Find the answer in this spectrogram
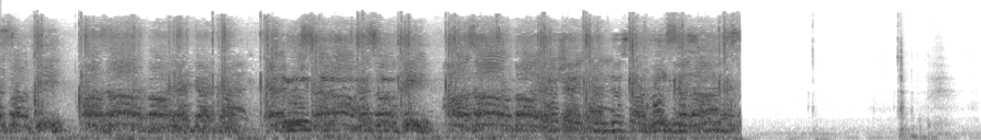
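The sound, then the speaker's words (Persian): A large crowd of protesting teachers chants slogans in unison demanding that an arrested teacher be freed, loud and rhythmic with brief pauses between phrases, for several seconds before cutting off abruptly into near silence broken by a faint click. “آنچه شنیدی در واقع صدای اعتراضات معلمان بود که در دست بلت دستگیری یکی از معلمان صورت گرفت”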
